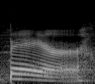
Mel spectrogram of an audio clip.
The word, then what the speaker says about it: bear: an image of a bear bear bear good let me he you say air bear good air bear good air bear yeah it Rhymes right we we want to avoid saying beer or bur right yeah and it's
